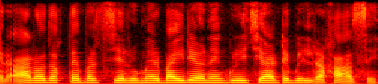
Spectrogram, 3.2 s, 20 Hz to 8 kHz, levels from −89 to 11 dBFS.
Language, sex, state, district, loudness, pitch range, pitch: Bengali, female, Assam, Hailakandi, -17 LUFS, 175-190 Hz, 185 Hz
